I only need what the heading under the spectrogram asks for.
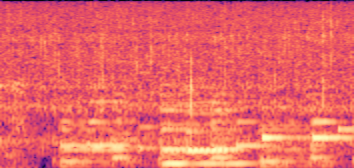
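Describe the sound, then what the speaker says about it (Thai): Onion is fried in a pan in a toy kitchen set during make-believe spaghetti cooking, a steady close sizzling hiss running continuously beneath soft tonal background music. "เรามาเริ่มลงกระทะกันเลยจ้าผัดหอมใหญ่ลงไปก่อน"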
